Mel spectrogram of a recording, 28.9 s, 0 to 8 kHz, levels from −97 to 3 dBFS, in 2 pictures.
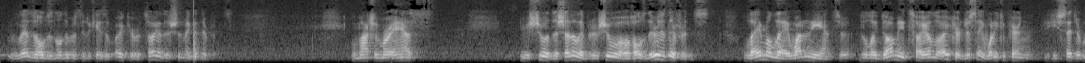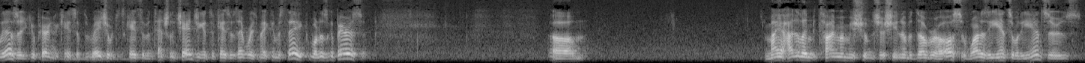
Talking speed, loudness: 170 wpm, -25 LUFS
